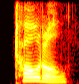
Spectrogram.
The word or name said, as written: total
